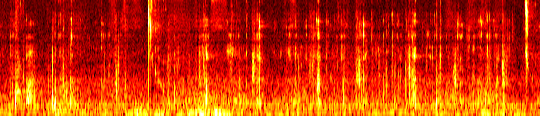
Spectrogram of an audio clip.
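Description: A person chewing food, with wet mouth clicks and smacks throughout and two sharper clicks, one about a second and a half in and one near the end.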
